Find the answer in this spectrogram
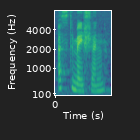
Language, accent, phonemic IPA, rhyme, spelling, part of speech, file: English, US, /ˌɛs.təˈmeɪ.ʃən/, -eɪʃən, estimation, noun, En-us-estimation.ogg
- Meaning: 1. The process of making an estimate 2. The amount, extent, position, size, or value reached in an estimate 3. Esteem or favourable regard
